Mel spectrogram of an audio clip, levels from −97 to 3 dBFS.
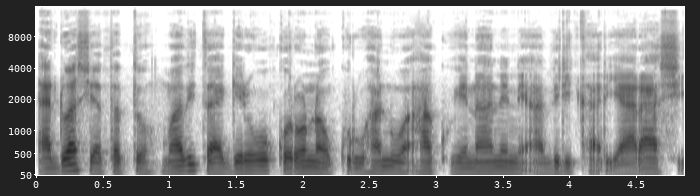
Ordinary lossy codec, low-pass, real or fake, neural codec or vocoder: MP3, 96 kbps; 14.4 kHz; real; none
